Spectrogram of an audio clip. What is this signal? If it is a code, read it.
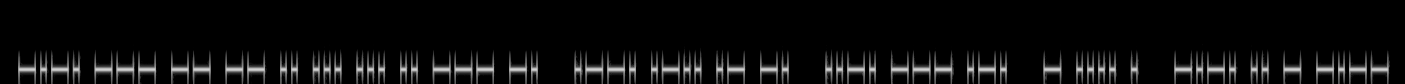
Morse code, heard as a keyed tone, about 22 wpm, 700 Hz. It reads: COMMISSION PLAN FOR THE CITY
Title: Sentences from Top 1400 Words 22wpm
